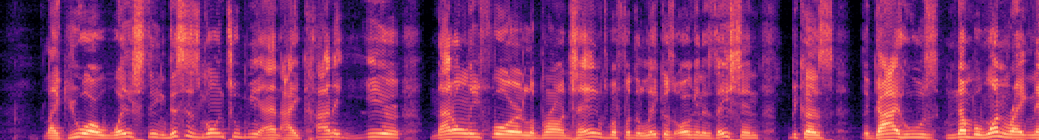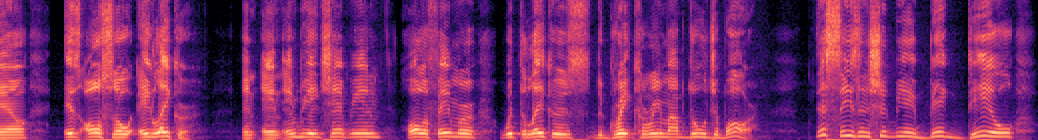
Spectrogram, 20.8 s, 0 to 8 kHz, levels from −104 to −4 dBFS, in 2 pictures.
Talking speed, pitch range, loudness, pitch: 160 wpm, 160-205 Hz, -22 LUFS, 185 Hz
